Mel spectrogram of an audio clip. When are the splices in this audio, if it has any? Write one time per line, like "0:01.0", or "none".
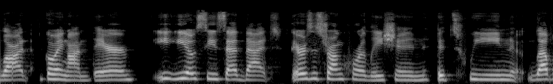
none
